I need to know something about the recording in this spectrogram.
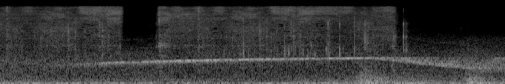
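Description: A spray can hisses in short bursts.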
